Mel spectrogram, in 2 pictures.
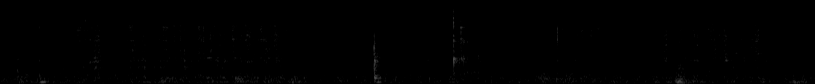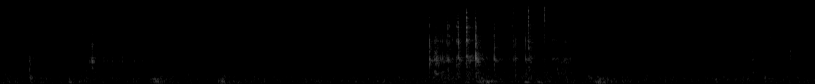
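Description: Faint scratching and rustling in three short spells, the loudest about three-quarters of the way through with a quick run of ticks, and a couple of light clicks in between.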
